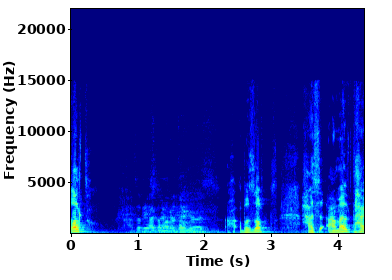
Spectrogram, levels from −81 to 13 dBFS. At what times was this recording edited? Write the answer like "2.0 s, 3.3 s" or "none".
none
